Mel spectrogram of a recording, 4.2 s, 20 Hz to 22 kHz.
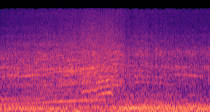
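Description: Ducati Panigale V4S's 1103 cc V4 engine under hard acceleration, rising in pitch for about two seconds, dropping back sharply, then pulling up again.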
